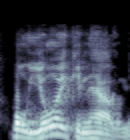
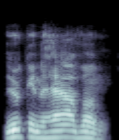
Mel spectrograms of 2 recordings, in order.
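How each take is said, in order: First: Yoy said as "yoy", rhyming with boy, mocking the misspelling; reading the typo aloud. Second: Said in the usual way. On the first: Shown as a demonstration. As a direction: say Yoy with an oy sound instead of you.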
